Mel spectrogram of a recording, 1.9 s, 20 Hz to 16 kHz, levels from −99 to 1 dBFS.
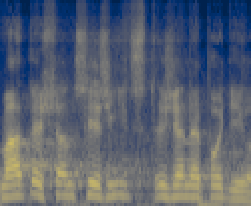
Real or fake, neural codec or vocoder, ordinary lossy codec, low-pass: fake; autoencoder, 48 kHz, 128 numbers a frame, DAC-VAE, trained on Japanese speech; Opus, 24 kbps; 14.4 kHz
